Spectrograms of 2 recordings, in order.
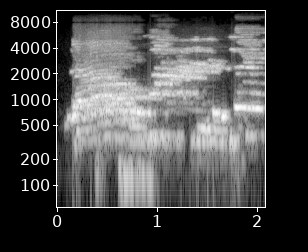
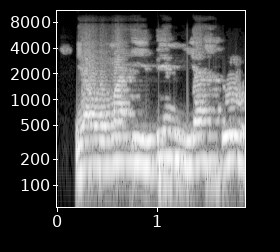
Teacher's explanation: Jadi tanwinnya itu enggak dibaca, namanya idgham.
